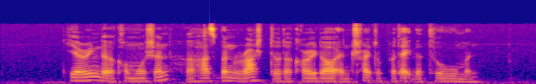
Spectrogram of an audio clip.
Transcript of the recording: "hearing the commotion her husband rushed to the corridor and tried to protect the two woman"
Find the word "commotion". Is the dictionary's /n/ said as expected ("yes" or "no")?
yes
